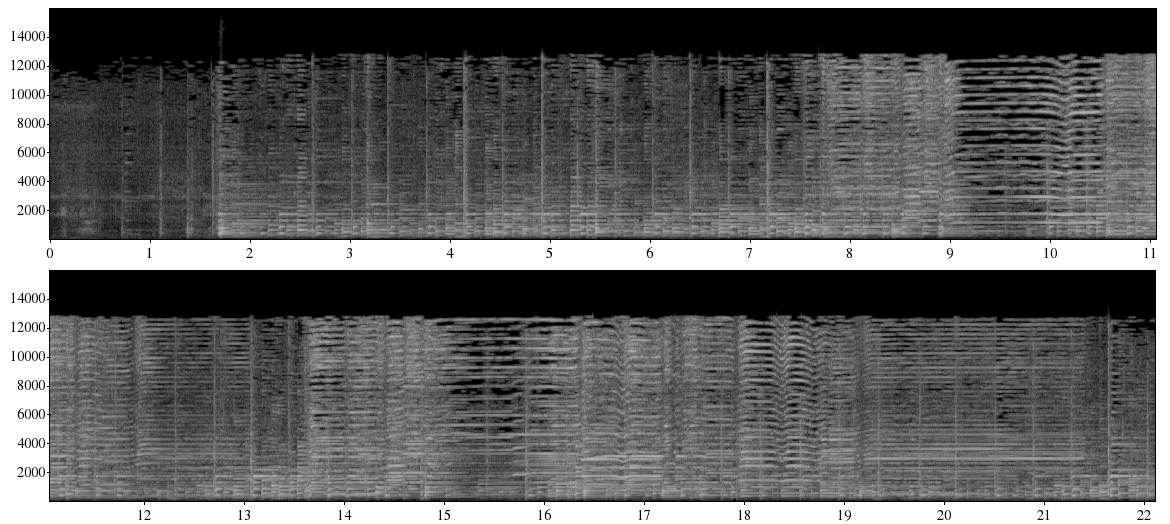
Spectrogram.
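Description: Live acoustic banjo playing a bluegrass-style folk tune's instrumental intro, starting suddenly about two seconds in and carrying on steadily with other acoustic strings.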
